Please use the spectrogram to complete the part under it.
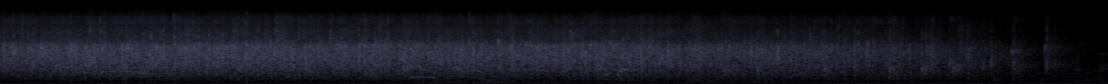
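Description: An audience at a school band concert gives sustained applause for student letter winners, a dense steady clapping that carries at full strength for most of the stretch before thinning out and fading near the end.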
